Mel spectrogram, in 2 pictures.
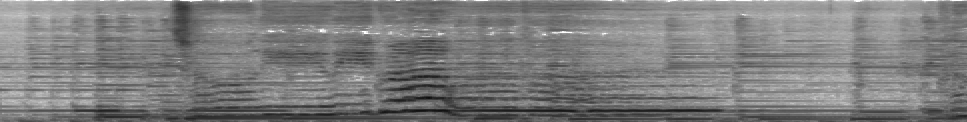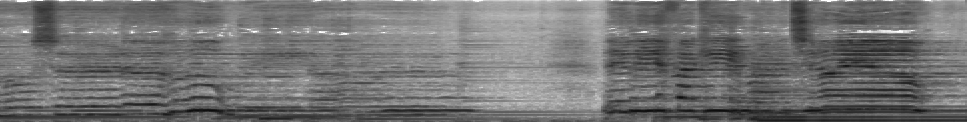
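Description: Live indie-folk band playing through a PA: strummed acoustic guitar, keyboard and bass under sung vocal phrases, recorded close to a speaker. The music dips quietly at the start and again about three seconds before the end, then swells back with a heavy bass entry near the end.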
